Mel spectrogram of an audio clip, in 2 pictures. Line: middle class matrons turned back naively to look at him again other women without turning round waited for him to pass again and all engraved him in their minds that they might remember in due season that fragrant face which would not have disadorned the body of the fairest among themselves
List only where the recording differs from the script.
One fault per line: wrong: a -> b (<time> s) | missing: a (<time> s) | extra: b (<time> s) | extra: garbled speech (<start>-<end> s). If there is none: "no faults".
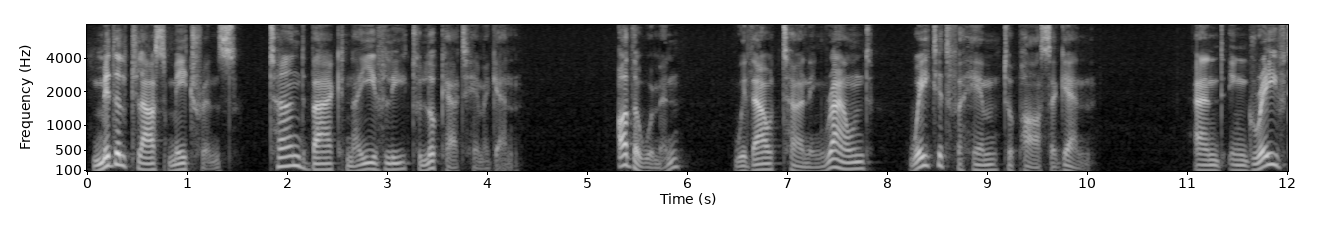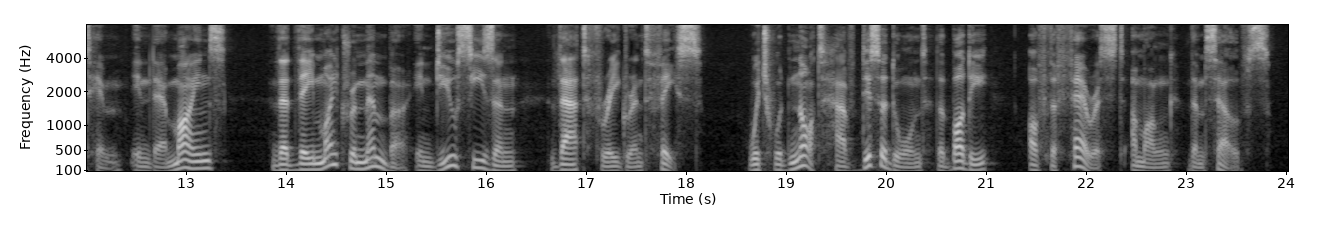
missing: all (11.4 s)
